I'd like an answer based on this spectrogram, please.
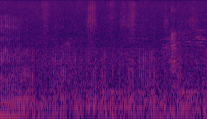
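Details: Low, even purring of a domestic cat, a dense vibrating drone with rapid fluttering pulses, lightly overlaid by soft breathy swishes.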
